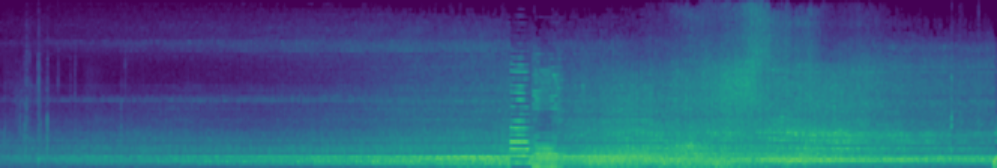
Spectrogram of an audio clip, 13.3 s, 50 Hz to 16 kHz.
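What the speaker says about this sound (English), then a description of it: "Now about to pass through is a Class 158" A Class 158 train rumbles through South Gyle station on the Fife Circle, growing louder as it approaches, and gives a brief two-tone horn blast partway through before the steady rolling roar carries on.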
